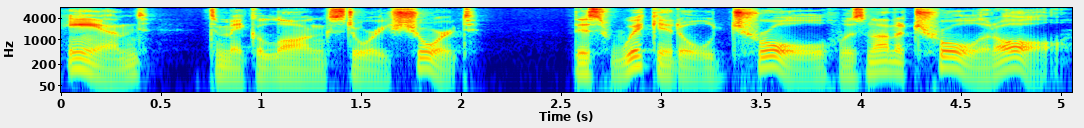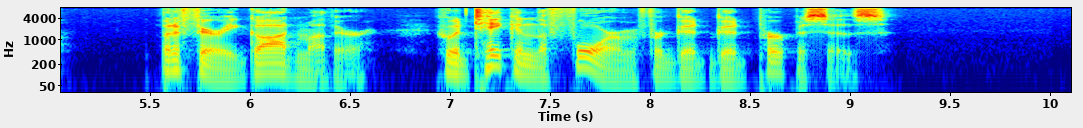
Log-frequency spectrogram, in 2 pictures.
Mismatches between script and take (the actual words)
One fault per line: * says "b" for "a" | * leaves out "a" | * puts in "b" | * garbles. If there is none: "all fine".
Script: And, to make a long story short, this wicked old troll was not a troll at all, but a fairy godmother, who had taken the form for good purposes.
* puts in "good"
